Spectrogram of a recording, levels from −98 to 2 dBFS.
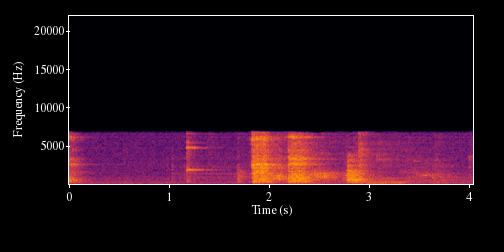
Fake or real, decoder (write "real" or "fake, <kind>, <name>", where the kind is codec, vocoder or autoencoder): fake, vocoder, Vocos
